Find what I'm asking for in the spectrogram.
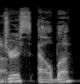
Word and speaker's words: Idris Elba: Idris Elba.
